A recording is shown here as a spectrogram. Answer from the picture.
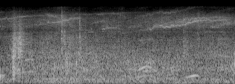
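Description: Radio-controlled touring cars running on the track, their motors whining up and down in pitch as they accelerate and brake, with a sharp knock just after the start.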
